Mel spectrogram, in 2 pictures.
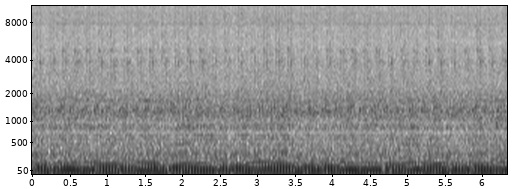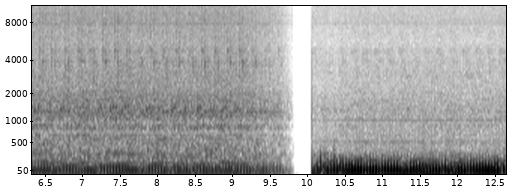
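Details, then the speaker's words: Mitsubishi Lancer turbo idling with plugs, leads, coil, distributor cap and rotor, MAF sensor replaced and ECU swapped, temperature sensors in spec: lumpy, uneven idle stumbling and dropping out irregularly; persistent constant misfire, cause unknown. "it's still still running terribly and constant misfire so oh I'll show you a clip of that running next"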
